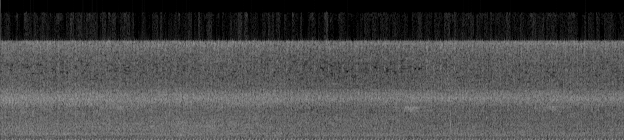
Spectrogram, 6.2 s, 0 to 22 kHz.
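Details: 2000 Kia Sephia: steady idle with a regular stumble about three or four times a second, one cylinder dropping out; misfire at idle, spark plug suspected, not confirmed.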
